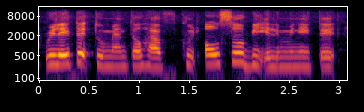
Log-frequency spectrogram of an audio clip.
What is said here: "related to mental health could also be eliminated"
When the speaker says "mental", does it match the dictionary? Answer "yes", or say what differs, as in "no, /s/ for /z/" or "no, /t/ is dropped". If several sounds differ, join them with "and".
yes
